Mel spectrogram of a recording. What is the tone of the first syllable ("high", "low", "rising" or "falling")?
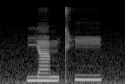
low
